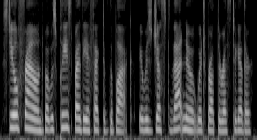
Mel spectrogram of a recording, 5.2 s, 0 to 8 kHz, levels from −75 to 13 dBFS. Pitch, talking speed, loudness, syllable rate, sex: 230 Hz, 235 wpm, -18 LUFS, 5.5 syllables/s, female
